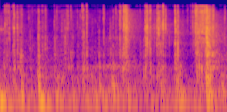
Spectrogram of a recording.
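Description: Pokémon trading cards being handled and set down on a wooden table: a quick, irregular run of light clicks and taps.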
